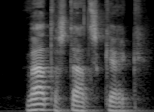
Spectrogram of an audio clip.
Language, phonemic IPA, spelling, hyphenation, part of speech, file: Dutch, /ˈʋaː.tər.staːtsˌkɛrk/, waterstaatskerk, wa‧ter‧staats‧kerk, noun, Nl-waterstaatskerk.ogg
